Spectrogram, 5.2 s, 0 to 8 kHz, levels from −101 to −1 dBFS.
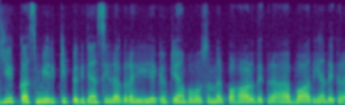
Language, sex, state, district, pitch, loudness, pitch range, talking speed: Hindi, female, Madhya Pradesh, Dhar, 235 Hz, -16 LUFS, 230-240 Hz, 210 wpm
